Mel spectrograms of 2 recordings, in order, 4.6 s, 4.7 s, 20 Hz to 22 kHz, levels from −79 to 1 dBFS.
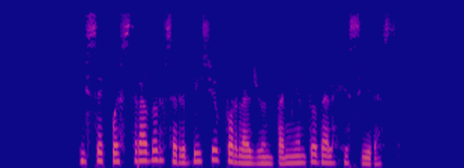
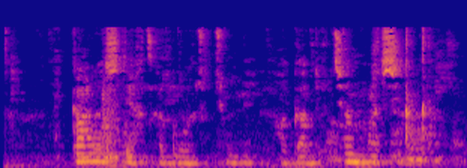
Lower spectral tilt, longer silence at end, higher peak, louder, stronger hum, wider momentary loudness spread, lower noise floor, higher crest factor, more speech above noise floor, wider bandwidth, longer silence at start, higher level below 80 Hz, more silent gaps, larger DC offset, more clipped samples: first, -6.5 dB/octave vs -3.5 dB/octave; first, 0.7 s vs 0 s; second, -24 dBFS vs -6 dBFS; second, -41 LUFS vs -25 LUFS; neither; second, 7 LU vs 18 LU; first, -85 dBFS vs -51 dBFS; about the same, 18 dB vs 20 dB; first, 44 dB vs 24 dB; first, 16.5 kHz vs 11.5 kHz; first, 0.8 s vs 0.05 s; second, -78 dBFS vs -50 dBFS; neither; neither; neither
